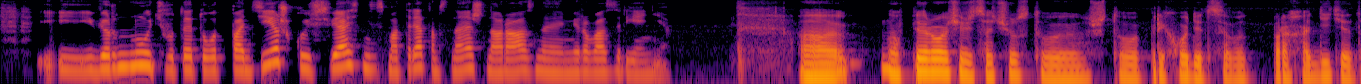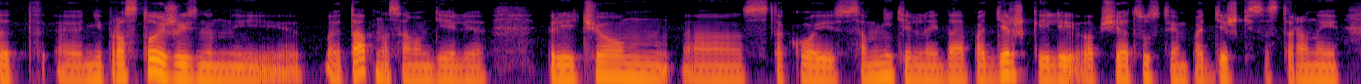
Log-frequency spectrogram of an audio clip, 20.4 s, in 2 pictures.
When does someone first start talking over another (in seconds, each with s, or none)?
none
